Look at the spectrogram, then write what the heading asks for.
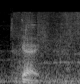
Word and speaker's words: Takei: George Takei or Takai. How do you pronounce his name again? Okay. Takei.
